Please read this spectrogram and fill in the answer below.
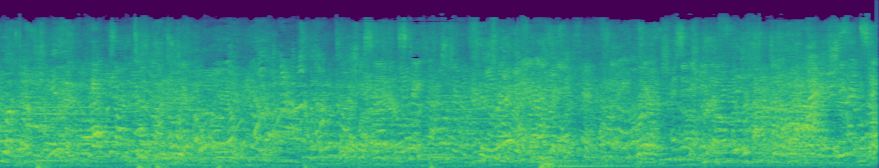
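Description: Audience chatter: many people talking at once in a large room, with a few low thumps.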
